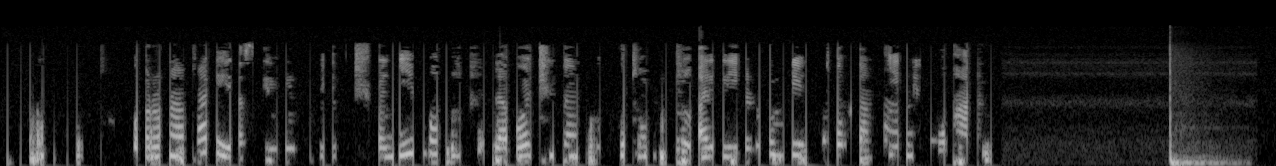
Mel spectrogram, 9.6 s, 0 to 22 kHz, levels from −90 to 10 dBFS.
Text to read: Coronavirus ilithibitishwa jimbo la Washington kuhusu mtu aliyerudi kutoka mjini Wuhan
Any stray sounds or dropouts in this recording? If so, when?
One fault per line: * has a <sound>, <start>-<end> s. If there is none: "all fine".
* has a thud, 8.8-9.4 s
